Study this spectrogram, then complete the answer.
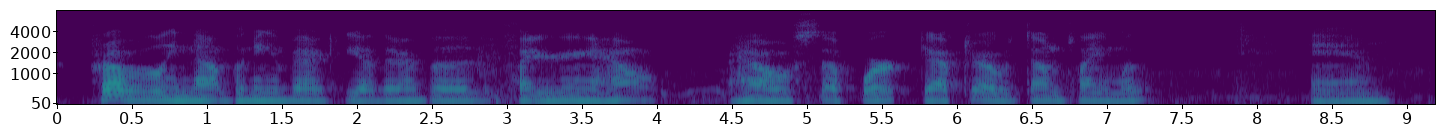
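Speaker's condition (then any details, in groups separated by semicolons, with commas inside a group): Multiple sclerosis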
